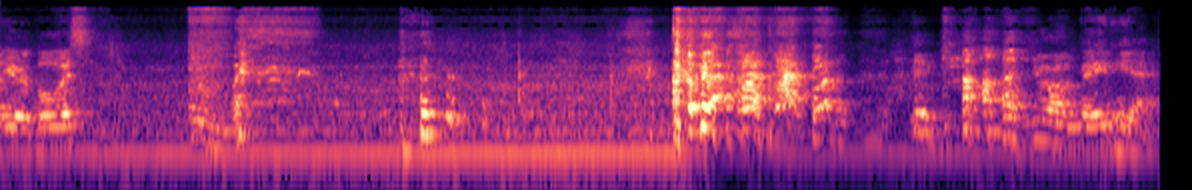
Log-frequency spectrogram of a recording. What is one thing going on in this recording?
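A young man talks and laughs nearby.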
